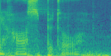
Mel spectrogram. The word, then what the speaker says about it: hospital: child and honor however hospital has a pronounced H so it's a hospital because you pronounce the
